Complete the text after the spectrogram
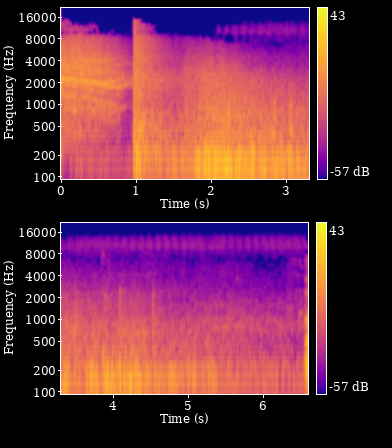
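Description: A firework bursts with a loud bang that rumbles and echoes away.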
